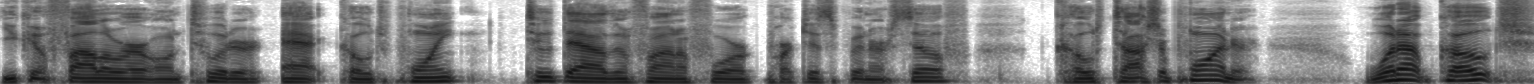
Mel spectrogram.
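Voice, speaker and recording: This is a man with an American accent and a plain, everyday voice, speaking at a moderate pace and medium pitch. His pitch varies in an ordinary way, and the recording is very clean with a silent background. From Texas. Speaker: podcast host. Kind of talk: casual interview chat; scripted show intro. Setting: studio.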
